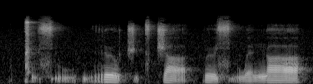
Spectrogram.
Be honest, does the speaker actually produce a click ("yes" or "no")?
yes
